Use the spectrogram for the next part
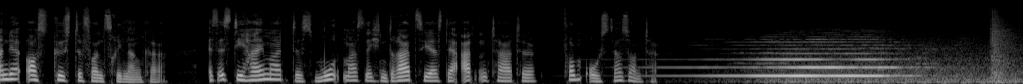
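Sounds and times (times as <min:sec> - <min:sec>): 
speech: 0:00.0 - 0:06.7
loud steady train horn blaring: 0:06.2 - 0:09.9
train rumbling along the rails: 0:08.2 - 0:10.2.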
